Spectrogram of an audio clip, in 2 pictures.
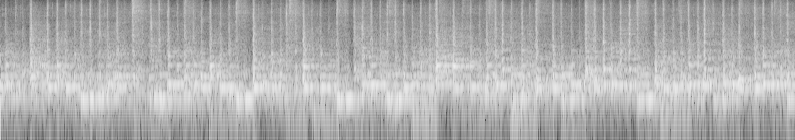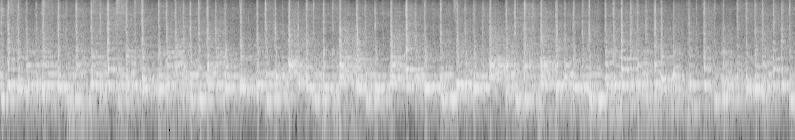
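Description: Congas played by hand in a fast, unbroken stream of strokes, moving between a lower and a higher drum tone.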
